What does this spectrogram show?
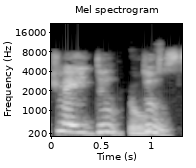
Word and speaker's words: Tre Deuce: Tre Deuce. Did I say it right? Yes, you did. You said it correct.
